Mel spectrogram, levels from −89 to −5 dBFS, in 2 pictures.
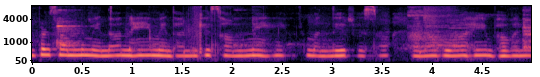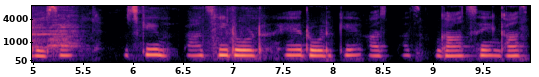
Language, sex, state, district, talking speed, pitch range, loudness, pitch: Hindi, female, Jharkhand, Jamtara, 160 wpm, 245-260 Hz, -34 LUFS, 255 Hz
